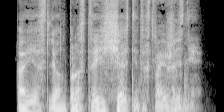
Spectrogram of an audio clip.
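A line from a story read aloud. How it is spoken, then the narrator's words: Through clenched teeth. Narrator (Russian): процедил Эдмир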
